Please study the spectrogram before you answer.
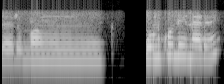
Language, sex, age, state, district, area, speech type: Marathi, female, 18-30, Maharashtra, Wardha, urban, conversation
